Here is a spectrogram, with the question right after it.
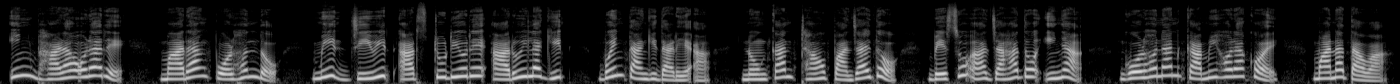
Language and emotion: Santali, happy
